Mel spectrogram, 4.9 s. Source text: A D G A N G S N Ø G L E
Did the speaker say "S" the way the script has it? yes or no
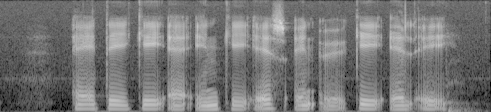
yes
